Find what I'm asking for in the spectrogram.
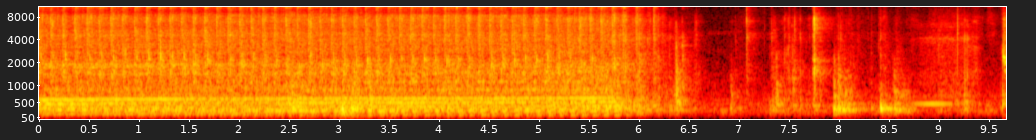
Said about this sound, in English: You have to have a very specific industrial machine to sew very stiff leathers or any other material that has a board-like stiffness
